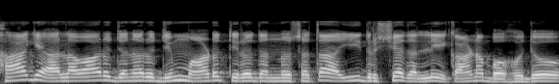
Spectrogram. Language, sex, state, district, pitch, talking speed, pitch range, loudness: Kannada, male, Karnataka, Bangalore, 160 Hz, 95 wpm, 150-175 Hz, -14 LUFS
